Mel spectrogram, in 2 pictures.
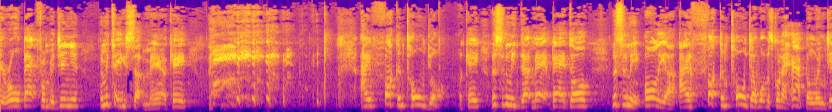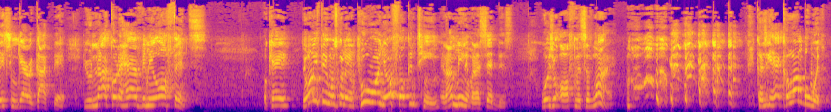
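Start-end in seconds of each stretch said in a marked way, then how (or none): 3.1-4.4 high cackling laugh. Real, not acted. Bursts out laughing mid-rant. 21.9-23.8 high cackling laugh. Real, not acted. Laughs at his own jab.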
